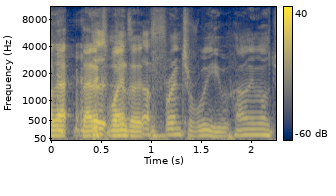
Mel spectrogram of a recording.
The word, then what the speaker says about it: Ouib: A French weeb. I don't even know what you call A that. Fweeb. Weeb. Fucking fweebs. It's a weeb, but it's O-U-I instead of weeb.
